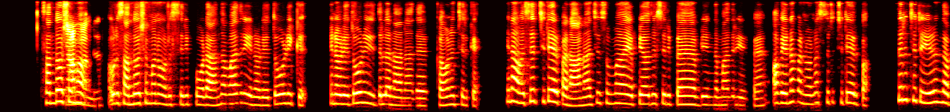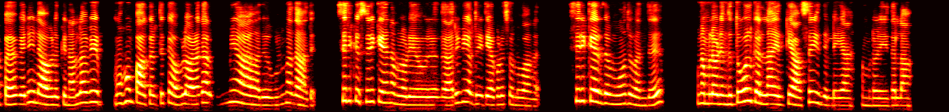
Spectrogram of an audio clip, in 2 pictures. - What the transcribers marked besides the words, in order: none
- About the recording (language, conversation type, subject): Tamil, podcast, சிரித்துக்கொண்டிருக்கும் போது அந்தச் சிரிப்பு உண்மையானதா இல்லையா என்பதை நீங்கள் எப்படி அறிகிறீர்கள்?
